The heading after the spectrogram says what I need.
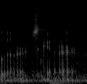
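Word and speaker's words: Lynyrd Skynyrd: Leonard Skinner, pronounced Leonard Skinner, right?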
